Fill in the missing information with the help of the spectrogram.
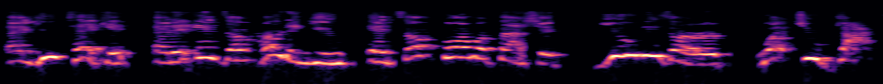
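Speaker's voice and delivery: normal talking voice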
